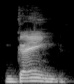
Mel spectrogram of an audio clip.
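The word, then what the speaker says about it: gangue: गंगूबाई नहीं लिखते हैं, गैंग ही लिखते हैं, लेकिन स्पेलिंग गंगू हो जाती है। देखिए यह गैंग है, क्या है, गैंग।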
